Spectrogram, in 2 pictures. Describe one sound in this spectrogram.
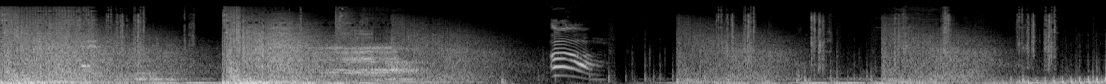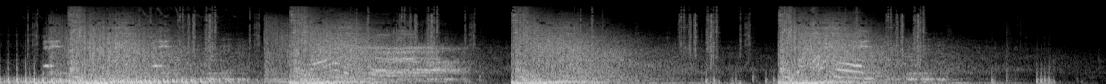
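Heavy rifle shots boom and echo with long rumbling tails.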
